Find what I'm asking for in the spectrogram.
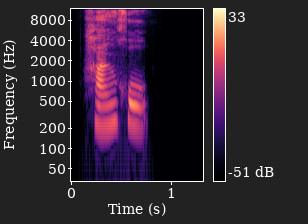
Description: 含糊 (hán hu) Kostenloses Chinesisch-Wörterbuch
